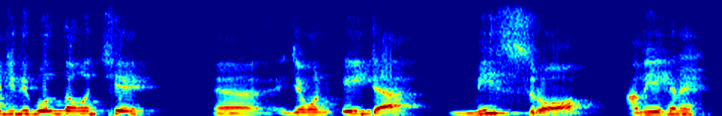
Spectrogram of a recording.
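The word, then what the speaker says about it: مصر: হ্যাঁ, হ্যাঁ, কিন্তু আমি যদি বলতাম হচ্ছে যেমন এইটা মিশ্র, আমি এখানে হ্যাঁ। মিস বলে মুখটা খুলবো না, মুখটা গোল করে ফেলবো, মিশ্র ও, ও, মিশ্র।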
